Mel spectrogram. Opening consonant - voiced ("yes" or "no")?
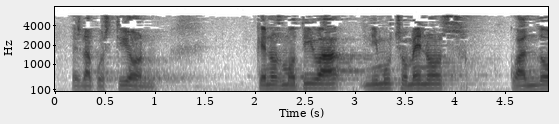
yes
